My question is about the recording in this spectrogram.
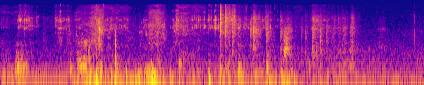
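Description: Scattered soft taps, scuffs and rustles of a small chihuahua playing with a fabric toy ball and scampering across the floor, in irregular bursts that are loudest between about two and three and a half seconds in.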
